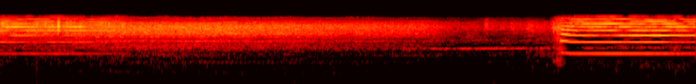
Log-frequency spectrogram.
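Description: A train's engine hums as the train rolls slowly along the tracks.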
